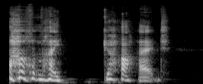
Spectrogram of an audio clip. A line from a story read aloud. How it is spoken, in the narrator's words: he managed between paroxysms of laughter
